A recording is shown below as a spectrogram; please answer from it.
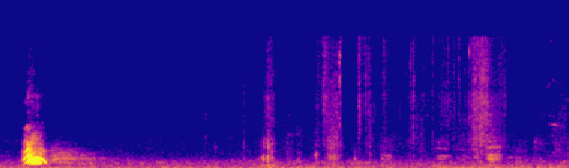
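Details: Willie the corgi lets out a single quick yip-like bark while being urged to climb down, followed by a long stretch of soft rustling and faint background noise.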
